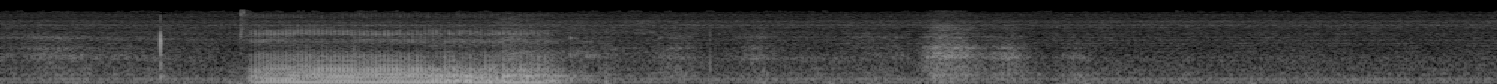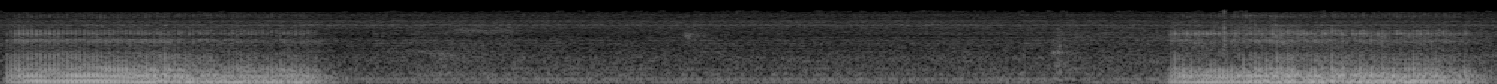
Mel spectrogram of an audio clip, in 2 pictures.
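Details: Pet dog asleep and snoring, three long rasping snores roughly every four seconds, each about a second long and evenly loud, separated by near-silence with a faint background hum.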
